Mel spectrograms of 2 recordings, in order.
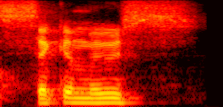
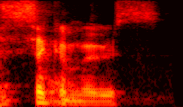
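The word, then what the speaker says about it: Sicamous: moose okay it's felt it's spelled s I see a mo us unless unless everybody from Alberta says it different everybody who lives there I'm almost 100% positive it's it's said sick a moose how else would you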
